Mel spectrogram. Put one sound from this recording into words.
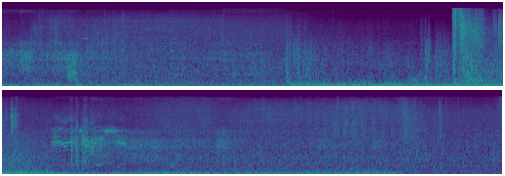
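A tank engine rumbles low and steady.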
